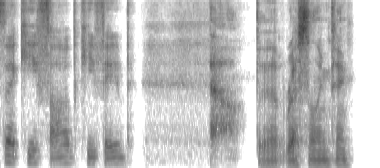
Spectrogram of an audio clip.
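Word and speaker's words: kayfabe: Kay fab. I always thought it was some crazy Japanese word. I think squared circle is the K like okay. Fabe like babe.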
